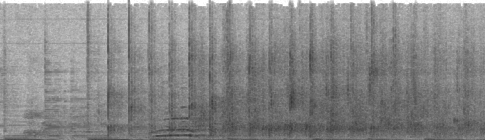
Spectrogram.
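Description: Congregation applauding, beginning about a second and a half in, over a soft, steady instrumental background.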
